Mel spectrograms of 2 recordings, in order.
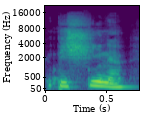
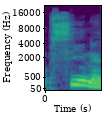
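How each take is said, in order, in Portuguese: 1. A consoante antes do c soa como sh. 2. A consoante antes do c soa como s. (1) "como se diz piscina no dialeto lisboeta" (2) "Eles falam piscina"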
